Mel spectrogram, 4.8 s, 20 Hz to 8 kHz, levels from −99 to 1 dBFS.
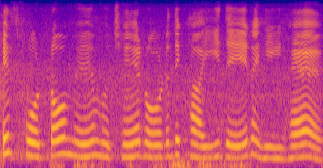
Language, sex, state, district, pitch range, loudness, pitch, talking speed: Hindi, female, Madhya Pradesh, Katni, 220-250 Hz, -19 LUFS, 230 Hz, 110 wpm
